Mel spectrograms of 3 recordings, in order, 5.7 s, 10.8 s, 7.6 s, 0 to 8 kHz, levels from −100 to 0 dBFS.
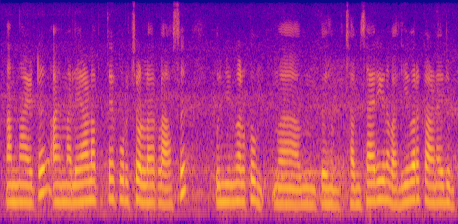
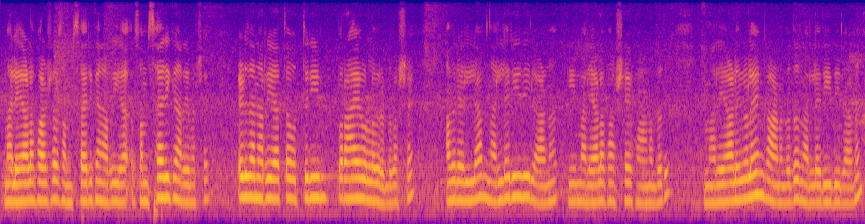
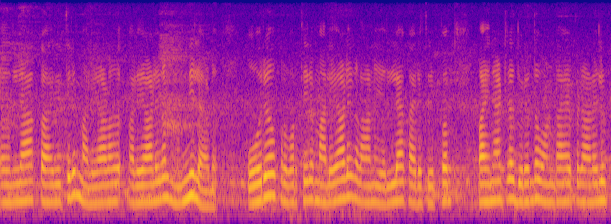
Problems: continuous background conversations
